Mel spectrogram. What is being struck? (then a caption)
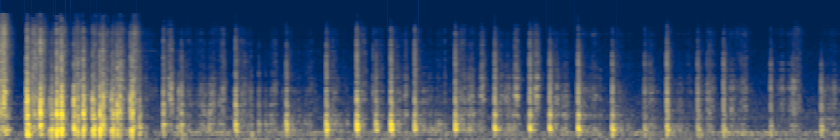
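Cardboard board game box. Fingertips and nails trace and tap the lid of a medium, hollow cardboard Yahtzee board game box resting on a wooden floor. A dense burst of scratchy tapping in the first second and a half gives way to a string of short, dry, hollow taps at an uneven pace, each dying out almost instantly with no ring.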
